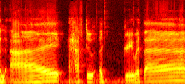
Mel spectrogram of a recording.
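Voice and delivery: dopey, silly, goofy put-on voice, drawn-out "I". Agreeing with the other speaker about playing World of Warcraft together, in a dumb voice. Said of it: "the kind of dumb voice I just did there".

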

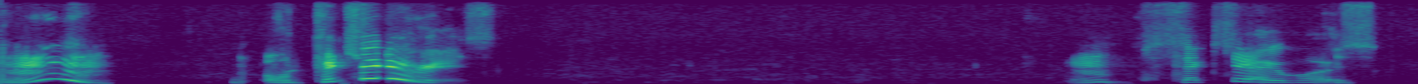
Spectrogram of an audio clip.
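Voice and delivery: swooping, sing-song character voice, pitch all over. Joking about an old picture: Yoda voice. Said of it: "don't I do such a good Yoda voice?".

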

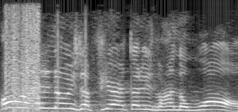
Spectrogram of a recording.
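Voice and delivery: high, loud, startled yelp.

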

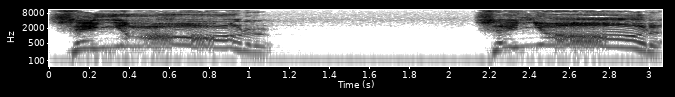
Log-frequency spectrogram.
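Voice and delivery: very high, loud, carrying cry.

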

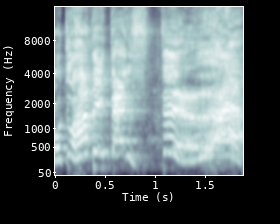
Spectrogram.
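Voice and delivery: high, slow mock screaming. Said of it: "hon och bara skriker".

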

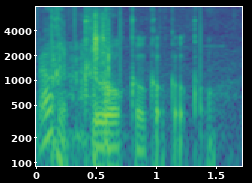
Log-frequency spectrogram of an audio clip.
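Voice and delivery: soft, indistinct, distracted mutter under the breath. Catching up on the chat while playing, mumbling. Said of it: "I'm mumbling".

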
